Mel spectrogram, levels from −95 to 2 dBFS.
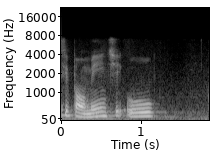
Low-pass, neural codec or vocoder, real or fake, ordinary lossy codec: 7.2 kHz; none; real; Opus, 24 kbps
